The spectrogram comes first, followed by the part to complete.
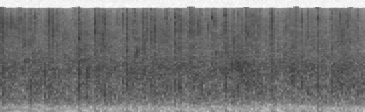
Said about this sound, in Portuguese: Glória a Deus, vamos aplaudir ao nome do Senhor.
